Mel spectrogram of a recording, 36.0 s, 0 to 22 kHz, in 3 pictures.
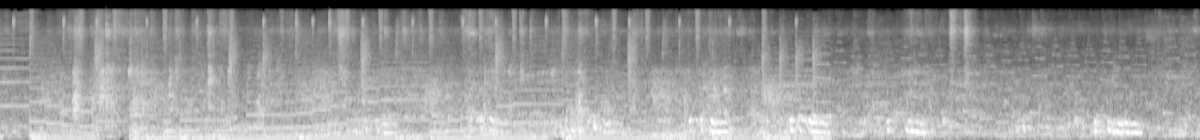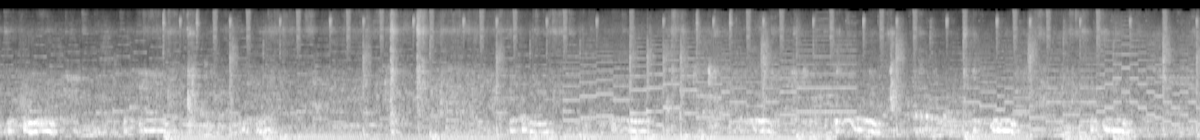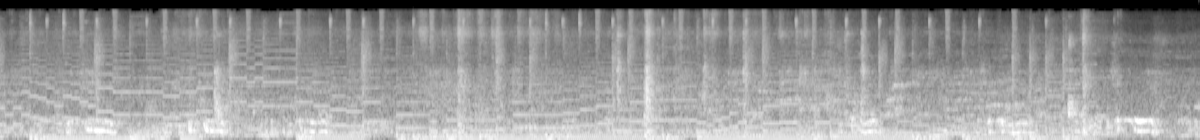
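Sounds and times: background music with bass line: 0.0 - 8.4, 13.6 - 35.0
pigeons cooing: 0.0 - 36.0.

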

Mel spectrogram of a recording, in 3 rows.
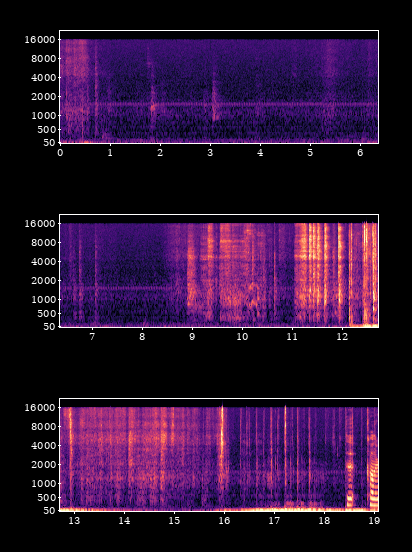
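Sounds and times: paper rustling and scraping: 12.6 - 17.1
fingertip rubbing paper: 12.9 - 19.0
low thump: 16.6 - 19.0.

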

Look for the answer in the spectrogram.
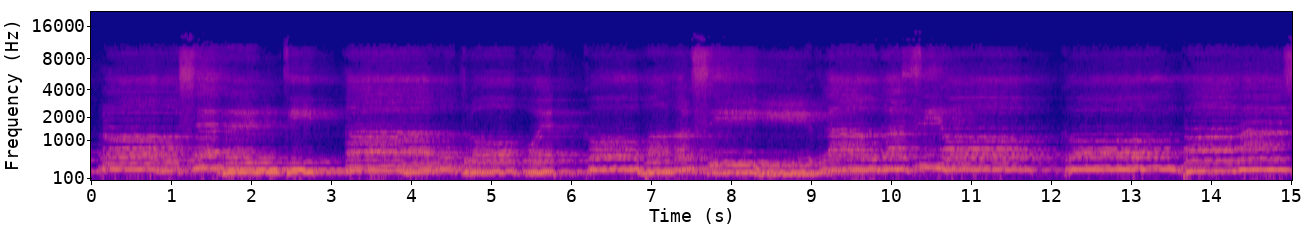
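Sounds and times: voices singing slow chant: 0.0 - 15.0.

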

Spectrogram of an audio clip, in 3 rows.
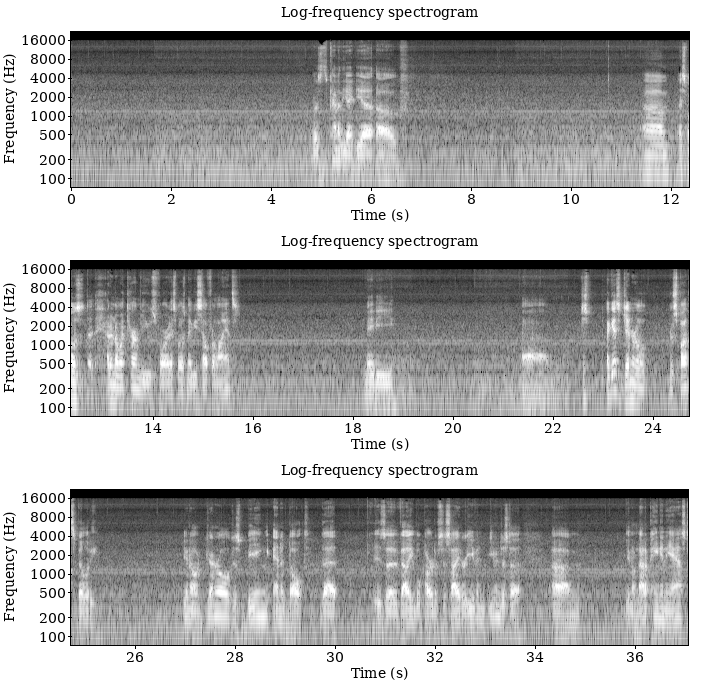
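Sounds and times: room noise hum and hiss: 0.0 - 37.0.

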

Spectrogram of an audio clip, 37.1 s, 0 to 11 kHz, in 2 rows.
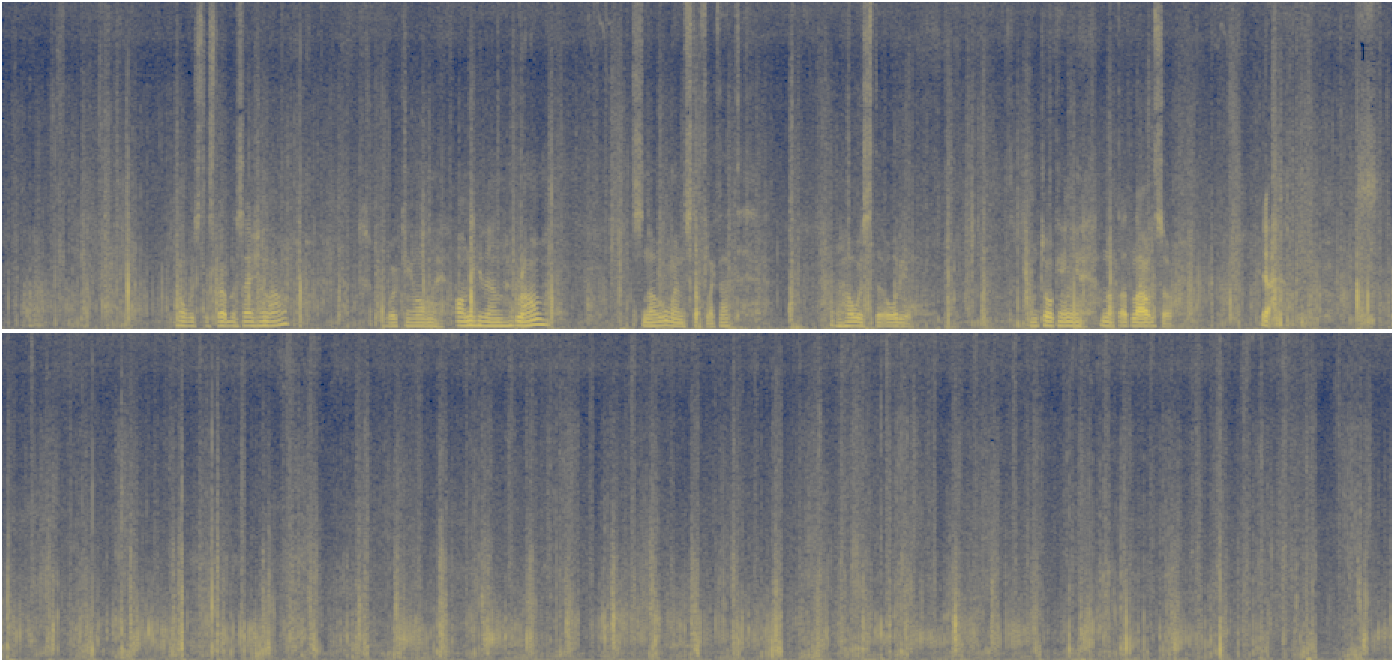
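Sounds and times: footsteps crunching in snow: 0.0 - 37.0.

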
